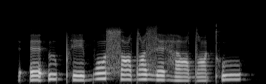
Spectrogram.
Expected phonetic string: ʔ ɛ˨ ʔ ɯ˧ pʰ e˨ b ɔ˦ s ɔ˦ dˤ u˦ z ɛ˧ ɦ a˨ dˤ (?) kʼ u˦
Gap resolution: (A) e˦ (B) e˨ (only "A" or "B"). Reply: B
